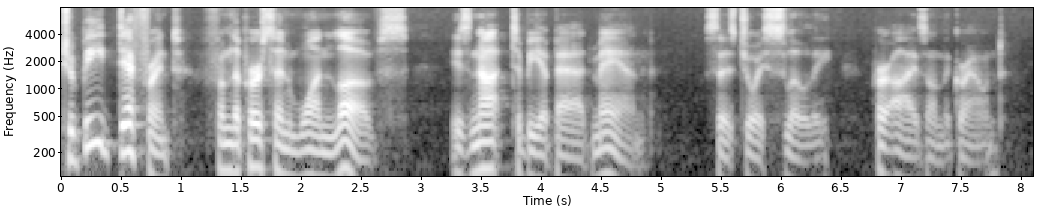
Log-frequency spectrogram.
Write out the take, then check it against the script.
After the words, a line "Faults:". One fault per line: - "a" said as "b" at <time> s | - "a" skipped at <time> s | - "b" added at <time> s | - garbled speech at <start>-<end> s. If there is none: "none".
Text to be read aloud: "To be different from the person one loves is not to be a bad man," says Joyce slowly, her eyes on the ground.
"To be different from the person one loves is not to be a bad man," says Joyce slowly, her eyes on the ground.
Faults:
none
